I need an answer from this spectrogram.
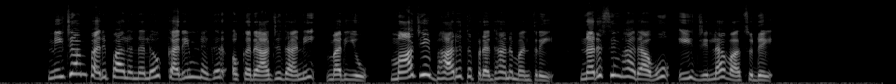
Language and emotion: Telugu, neutral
